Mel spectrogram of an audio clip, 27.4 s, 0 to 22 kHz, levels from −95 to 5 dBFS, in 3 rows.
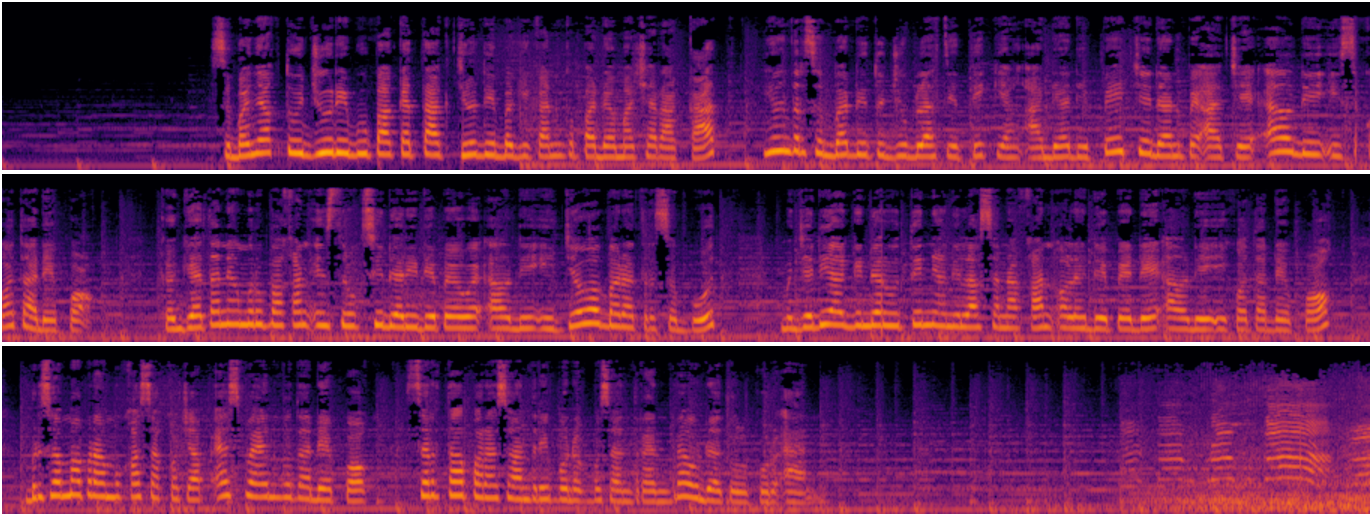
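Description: Short skips at 3.07, 9.03, 14.98, 20.94 and 26.90 s, each dropping roughly 40 ms, point to audio missing between chunks, likely lost at each 6-second chunk handover. The sound jumps abruptly, and the waveform and spectrogram show a hard discontinuity with no silent gap.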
